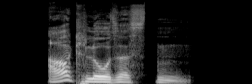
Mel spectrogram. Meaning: 1. superlative degree of arglos 2. inflection of arglos: strong genitive masculine/neuter singular superlative degree
- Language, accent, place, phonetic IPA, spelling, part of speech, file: German, Germany, Berlin, [ˈaʁkˌloːzəstn̩], arglosesten, adjective, De-arglosesten.ogg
